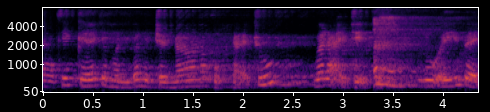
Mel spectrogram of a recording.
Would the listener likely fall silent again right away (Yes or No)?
Yes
